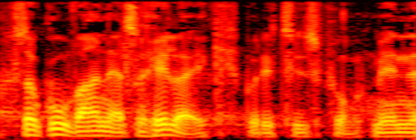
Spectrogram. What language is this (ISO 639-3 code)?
dan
